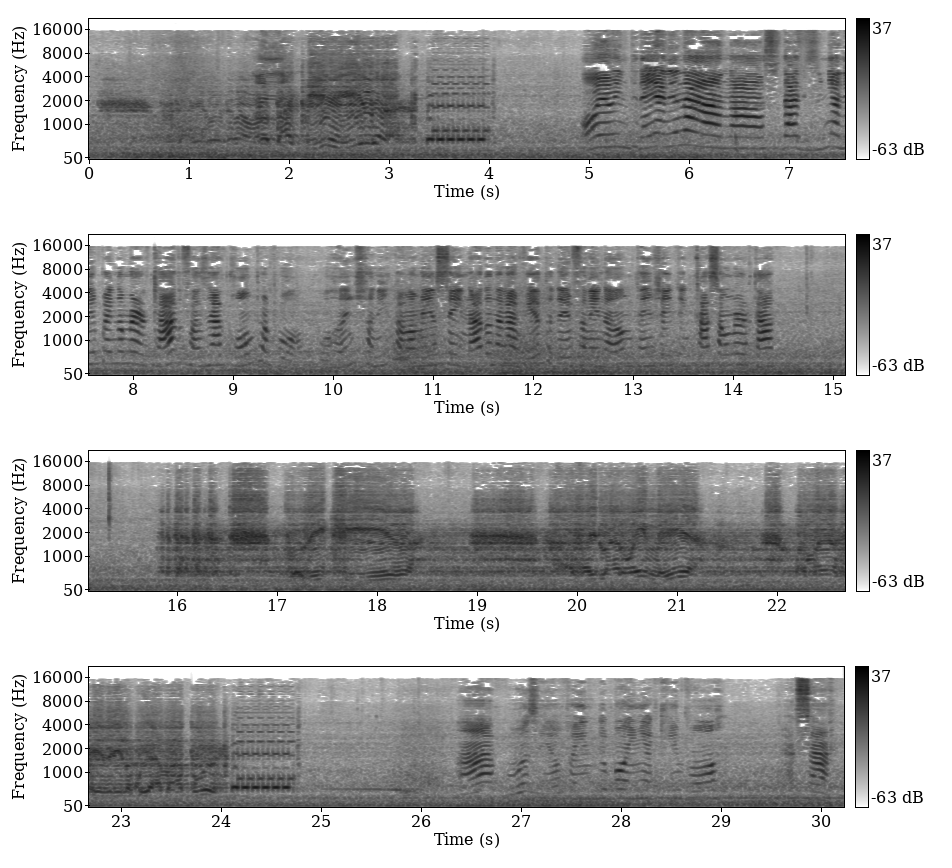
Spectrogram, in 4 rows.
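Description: Voices talking over a two-way radio in a truck cab, with a short pulsed electronic beep about three and a half seconds in and again near 24 seconds. Under it all runs the steady low drone of the Scania 113's diesel engine.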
